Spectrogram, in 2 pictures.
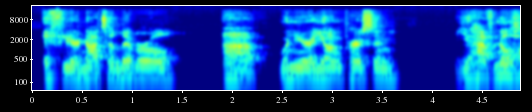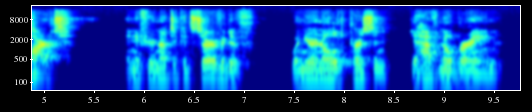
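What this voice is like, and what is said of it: Bad put-on Irish accent. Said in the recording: “This is bad Irish accent.”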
